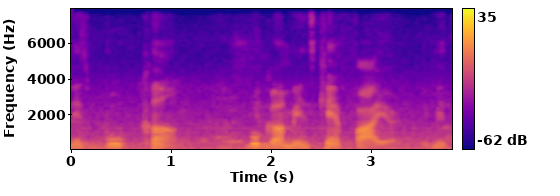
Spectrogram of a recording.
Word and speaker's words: Boukan: the name a lot of people call it booking you know but the real pronunciation is Boo come Buca means campfire it means the fire pit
